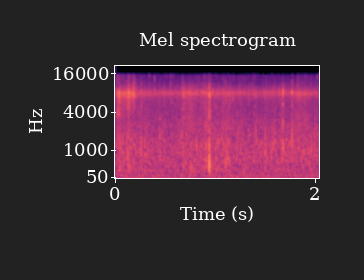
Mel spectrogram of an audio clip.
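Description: Steady rain falling on a garden, with a few sharper single drop taps.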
